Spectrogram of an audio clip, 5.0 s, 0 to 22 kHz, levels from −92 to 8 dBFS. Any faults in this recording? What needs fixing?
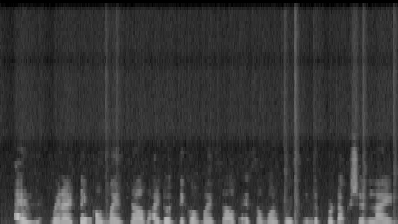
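Throughout, the background sinks and swells around the speech: noise suppressor artifacts, from the suppressor cutting steady-noise bands by about 18 dB, frame by frame, against room noise about 15 dB below speech.

Speech cut by the noise suppressor makes parts of the speech sound swallowed at 2.24–2.55 s (about a tenth of a second affected, drops up to about 19 dB), 3.78–4.6 s (roughly a third of a second, up to about 20 dB) and 4.9–4.99 s (about 12 dB). The suppressor mistook soft speech energy for noise.

Lowering the suppression depth and setting a floor so quiet speech is never gated would prevent both faults.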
